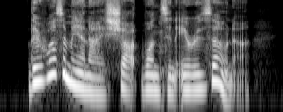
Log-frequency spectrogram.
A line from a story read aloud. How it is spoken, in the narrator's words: he began cheerfully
